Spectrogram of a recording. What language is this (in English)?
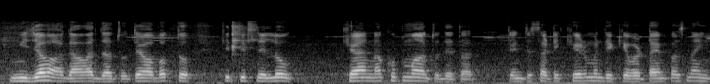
Marathi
